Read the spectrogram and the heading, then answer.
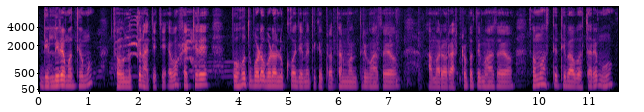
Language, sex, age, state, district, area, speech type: Odia, male, 18-30, Odisha, Mayurbhanj, rural, spontaneous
